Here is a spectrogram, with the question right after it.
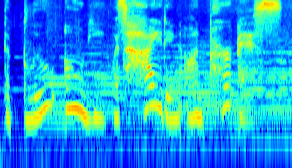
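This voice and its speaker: This is a calm storyteller, voiced by a woman in a video game, telling an old folk tale. Her pitch is at an ordinary level, and game music plays clearly behind her. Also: measured pace, natural voice. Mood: storytelling. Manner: calm, warm, once-upon-a-time telling.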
